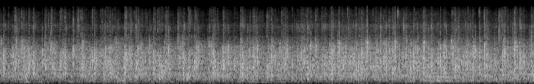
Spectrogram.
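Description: An audience applauding steadily, many hands clapping together.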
